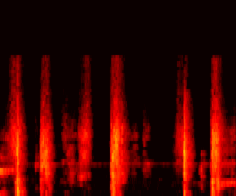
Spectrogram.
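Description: Cards are drawn from a deck: a few soft, brief papery swishes and slides, separated by short pauses of near silence.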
